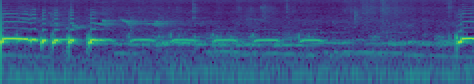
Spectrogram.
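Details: Indonesian local zebra dove with a fluting voice. A loud phrase of quick stuttered coos opens, then quieter doves coo softly in steady pulses. A new loud phrase starts just at the end.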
